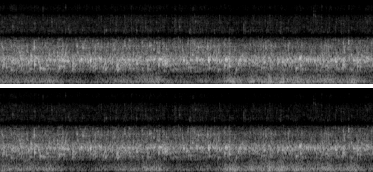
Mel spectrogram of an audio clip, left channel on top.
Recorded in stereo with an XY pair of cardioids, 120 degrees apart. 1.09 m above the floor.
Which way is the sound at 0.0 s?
20° left.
